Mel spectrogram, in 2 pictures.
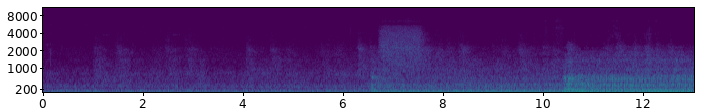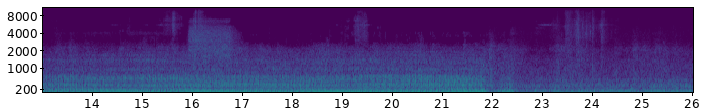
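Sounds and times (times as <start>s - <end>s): diesel locomotive engine: 0.0s - 26.0s
short hiss: 6.7s - 7.6s, 15.9s - 16.9s.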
